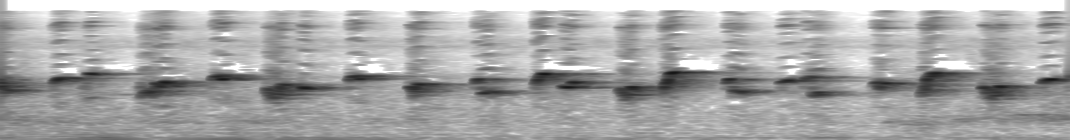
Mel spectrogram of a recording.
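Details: Clear, close song of a sooty-headed bulbul in the morning, a lively string of chirpy, bubbling whistles that rise and dip in quick succession, around three notes each second, over near silence.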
